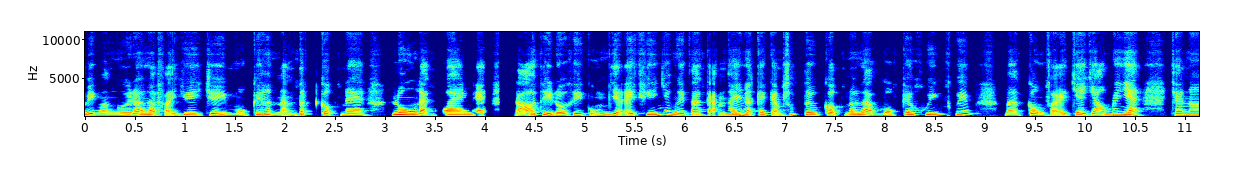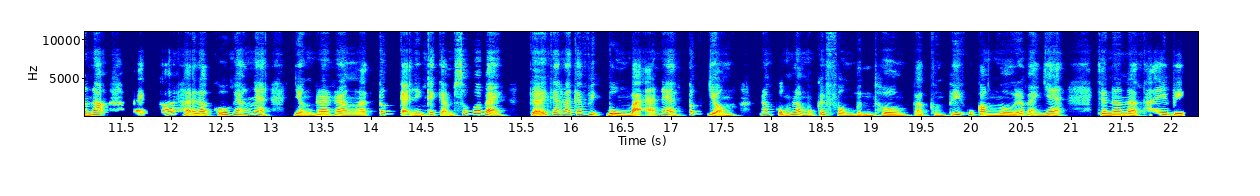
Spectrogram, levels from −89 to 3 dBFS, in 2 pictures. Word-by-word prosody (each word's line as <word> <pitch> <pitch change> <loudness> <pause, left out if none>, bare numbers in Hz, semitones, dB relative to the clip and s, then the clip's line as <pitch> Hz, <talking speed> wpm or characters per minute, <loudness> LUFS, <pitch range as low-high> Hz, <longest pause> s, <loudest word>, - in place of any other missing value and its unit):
việc 225 -6 +3
mà 195 -1 -1
người 180 0 -1
đó 230 +4 +2
là 270 -4 +1
phải 215 - -3
duy 235 -2 +2
trì 195 -6 +2
một 175 -2 -2
cái 295 +1 -2
hình 230 -7 -1
ảnh 205 +3 -3
tích 345 - -1
cực 215 -4 -1
nè, 210 -1 +3 0.3
luôn 275 0 +4
lạc 205 -5 +3
quan 250 0 +6
nè. 200 - +1 0.3
Đó, 190 +11 +1
thì 220 -8 +4
đôi 185 +2 +1
khi 205 -1 +2
cũng 220 +5 -1
dễ 220 0 +2
khiến 280 +7 -2
cho 380 - 0
người 235 -8 +1
ta 230 +3 -1
cảm 225 - -3
thấy 285 +5 -1
là 320 - +1
cái 270 +1 -3
cảm - - -2
xúc 330 +7 -10
tiêu 250 -2 +3
cực 240 - -2
nó 265 +5 -3
là 245 -7 +2
một 180 -3 -3
cái 270 +2 +1
khuyến 280 +1 -3 0.2
khuyết 380 +4 +5 0.3
mà 195 -3 -1
cần 200 -3 +1
phải - - -2
che 245 0 +3
giấu 220 0 -1
đó 345 - 0
nha. 290 -9 +2 0.3
Cho 220 -1 +2
nên 220 0 +4
á 280 +3 +4 0.4
bạn - - -1
có 300 - 0
thể - - +2
là 225 -2 +2
cố 245 +2 +4
gắng 265 +2 -1
nè, 350 -7 +1 0.3
nhận 190 -2 0
ra 235 +1 +3
rằng 210 -6 0
là 180 - 0
tất 360 +1 0
cả - - +2
những 220 +3 -1
cái 270 - -1
cảm 215 - -1
xúc 360 - -3
á 385 - +6
bạn, 195 - +4 0.3
kể - - +4
cả 285 +4 0
là 310 -1 +2
cái 315 +2 +1
việc 265 -5 -4
buồn 215 -1 +4
bã 210 - +3
nè, 255 -9 0
tức 350 - -2
giận, 220 -8 +1 0.3
nó 315 0 -3
cũng 310 -7 -2
là 250 - +3
một 175 -7 -2
cái 250 - 0
phần 190 -7 -3
bình 160 -1 -2
thường 170 -2 0
và - - -3
cần 160 -1 -6
thiết 280 +8 +1
của - - -2
con 230 -3 +2
người 180 -4 +2
đó - - 0
bạn 205 -7 -3
nha. 210 -2 +2 0.3
Cho 215 - +1
nên 230 +1 +3
là 205 -4 +3
thay 250 +4 -1
vì 220 -3 +4
225 Hz, 280 wpm, -20 LUFS, 200-270 Hz, 0.4 s, quan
